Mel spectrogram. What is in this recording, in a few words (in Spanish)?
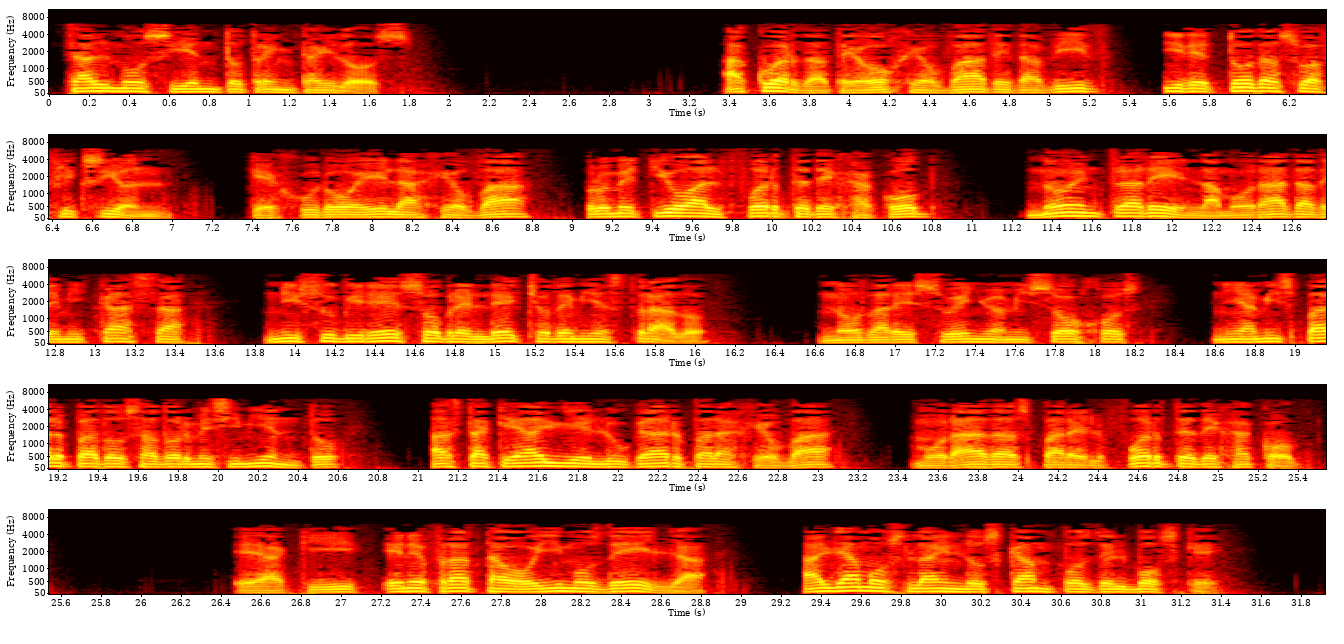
salmos spanish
